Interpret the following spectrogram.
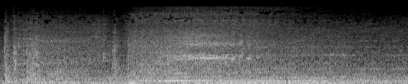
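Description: A car accelerating away hard, its tyres squealing briefly around the middle.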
